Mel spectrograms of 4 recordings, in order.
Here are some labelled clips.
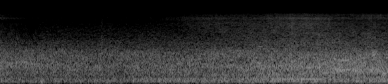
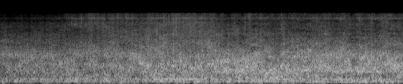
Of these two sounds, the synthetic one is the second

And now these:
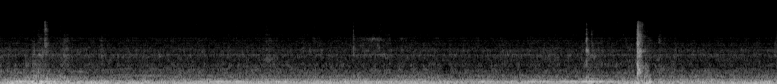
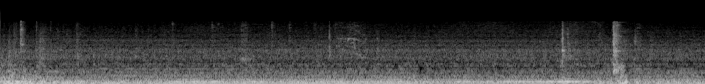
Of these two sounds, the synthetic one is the first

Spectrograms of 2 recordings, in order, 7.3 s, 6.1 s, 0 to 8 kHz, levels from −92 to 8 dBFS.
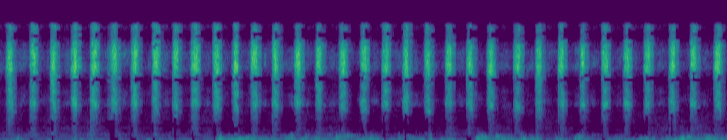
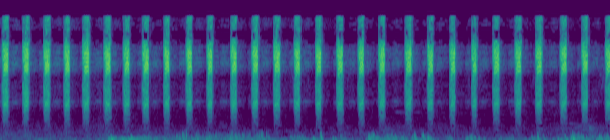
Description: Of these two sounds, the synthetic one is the first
